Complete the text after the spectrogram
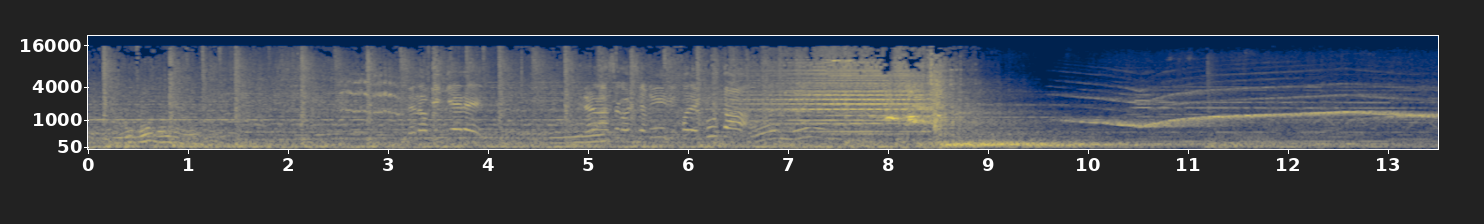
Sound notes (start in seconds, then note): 6.6 horn; 9.6 sirens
